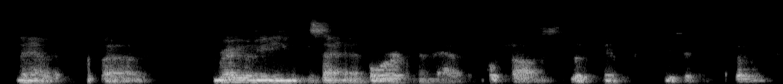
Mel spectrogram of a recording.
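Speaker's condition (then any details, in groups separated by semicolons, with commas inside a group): No condition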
